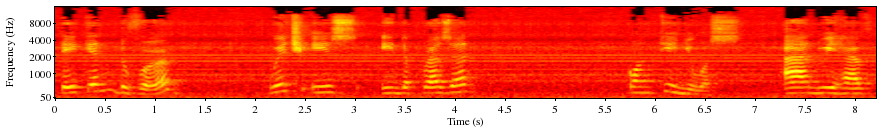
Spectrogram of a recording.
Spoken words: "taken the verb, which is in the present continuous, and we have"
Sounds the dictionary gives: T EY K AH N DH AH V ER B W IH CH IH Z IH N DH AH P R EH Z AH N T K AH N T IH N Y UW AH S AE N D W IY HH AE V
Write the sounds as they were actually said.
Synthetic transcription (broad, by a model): T EY K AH N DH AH V ER B W IH CH IH Z IH N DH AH P R EH Z AH N T K AH N T IH N Y UW AH S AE N D W IY HH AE V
